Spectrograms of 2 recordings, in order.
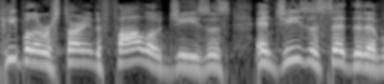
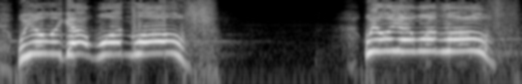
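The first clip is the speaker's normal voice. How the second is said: very high, loud, anxious fretting; 10 semitones higher, 6 dB louder than usual. Retelling the worried disciples complaining about bread: imitating worried disciples. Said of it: "they were so worried about".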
